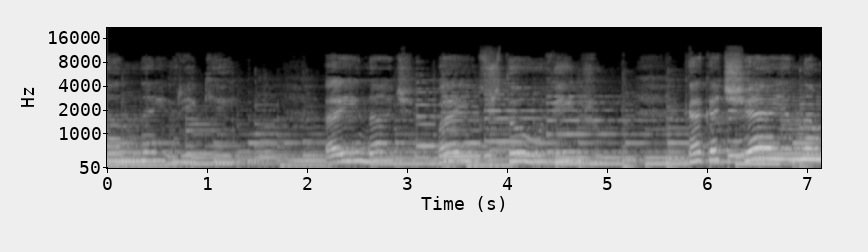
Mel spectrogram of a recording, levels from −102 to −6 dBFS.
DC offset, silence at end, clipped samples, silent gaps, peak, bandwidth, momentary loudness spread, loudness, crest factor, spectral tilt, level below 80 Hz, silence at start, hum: under 0.1%; 0 s; under 0.1%; none; -18 dBFS; 11.5 kHz; 10 LU; -34 LUFS; 16 dB; -6.5 dB/octave; -64 dBFS; 0 s; none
